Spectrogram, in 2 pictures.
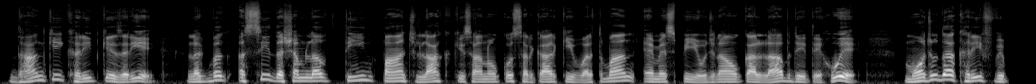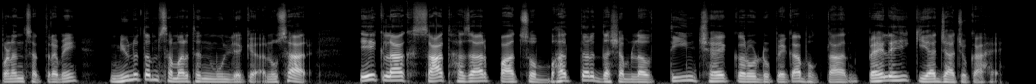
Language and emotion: Hindi, neutral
